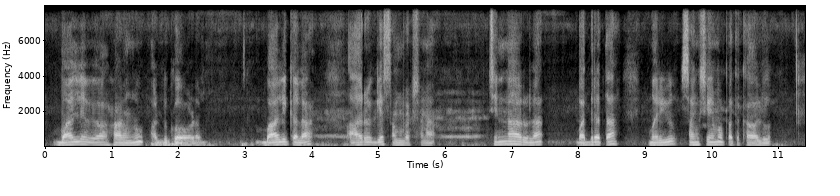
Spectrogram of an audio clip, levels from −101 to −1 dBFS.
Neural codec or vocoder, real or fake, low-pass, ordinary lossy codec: codec, 16 kHz, 4 kbps, FreqCodec, smaller model; fake; none; none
